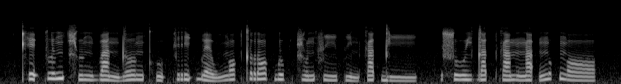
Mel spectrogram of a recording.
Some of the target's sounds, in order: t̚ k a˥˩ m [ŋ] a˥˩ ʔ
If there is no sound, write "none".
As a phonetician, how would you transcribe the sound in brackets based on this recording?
ŋ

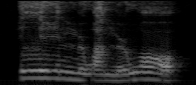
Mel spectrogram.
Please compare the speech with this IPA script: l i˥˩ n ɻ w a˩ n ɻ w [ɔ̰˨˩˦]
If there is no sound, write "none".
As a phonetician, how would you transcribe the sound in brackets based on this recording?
ɔ˥˩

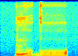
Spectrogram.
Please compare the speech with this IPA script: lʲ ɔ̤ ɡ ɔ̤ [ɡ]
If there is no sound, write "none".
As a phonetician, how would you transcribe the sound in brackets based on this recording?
none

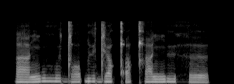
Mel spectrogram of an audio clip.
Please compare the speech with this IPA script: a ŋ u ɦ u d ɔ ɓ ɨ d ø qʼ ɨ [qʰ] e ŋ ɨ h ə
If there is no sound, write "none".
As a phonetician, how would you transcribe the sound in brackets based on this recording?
qʰ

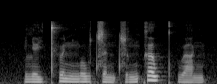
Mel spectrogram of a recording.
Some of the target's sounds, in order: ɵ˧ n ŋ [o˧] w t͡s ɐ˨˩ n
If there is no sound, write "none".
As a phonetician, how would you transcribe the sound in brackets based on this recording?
o˧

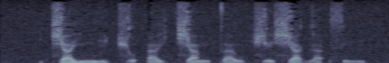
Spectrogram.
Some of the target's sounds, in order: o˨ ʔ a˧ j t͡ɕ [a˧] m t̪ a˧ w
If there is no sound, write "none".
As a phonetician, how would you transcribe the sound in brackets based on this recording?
a˧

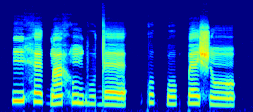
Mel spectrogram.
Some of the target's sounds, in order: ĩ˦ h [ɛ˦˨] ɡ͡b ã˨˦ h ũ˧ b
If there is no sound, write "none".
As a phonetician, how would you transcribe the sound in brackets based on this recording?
ɛ˦˨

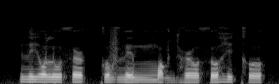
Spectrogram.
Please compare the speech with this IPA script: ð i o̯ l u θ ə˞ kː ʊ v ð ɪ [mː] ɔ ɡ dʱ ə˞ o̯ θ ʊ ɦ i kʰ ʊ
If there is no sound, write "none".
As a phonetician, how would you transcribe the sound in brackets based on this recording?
mː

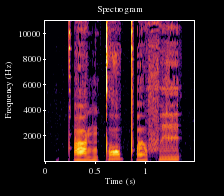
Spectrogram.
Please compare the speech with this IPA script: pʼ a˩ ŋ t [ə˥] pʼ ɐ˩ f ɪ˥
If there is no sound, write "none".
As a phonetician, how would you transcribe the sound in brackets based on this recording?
ɔ˥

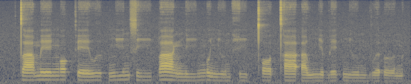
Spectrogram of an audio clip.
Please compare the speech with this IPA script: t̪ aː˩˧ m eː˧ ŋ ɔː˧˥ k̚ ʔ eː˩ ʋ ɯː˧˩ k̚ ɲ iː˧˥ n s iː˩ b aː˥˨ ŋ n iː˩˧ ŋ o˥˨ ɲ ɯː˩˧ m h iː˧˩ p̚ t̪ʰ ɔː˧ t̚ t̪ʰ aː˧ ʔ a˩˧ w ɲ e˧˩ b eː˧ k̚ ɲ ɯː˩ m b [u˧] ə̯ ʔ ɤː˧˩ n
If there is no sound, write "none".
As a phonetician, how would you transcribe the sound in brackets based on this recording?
u˩˧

